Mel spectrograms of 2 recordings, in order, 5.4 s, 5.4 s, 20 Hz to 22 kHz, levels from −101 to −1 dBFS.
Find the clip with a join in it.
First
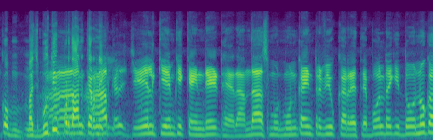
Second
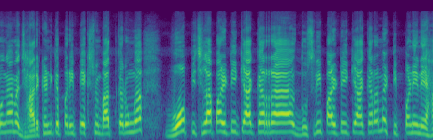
first; 1 cut; at 1.4 s

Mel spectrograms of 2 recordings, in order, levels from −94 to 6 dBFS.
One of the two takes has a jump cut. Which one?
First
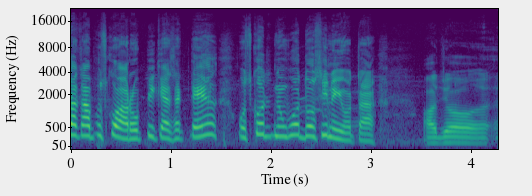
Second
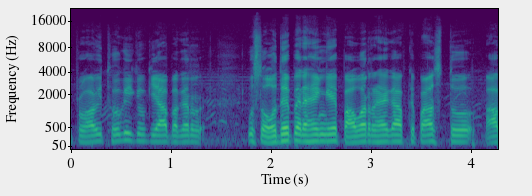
first; 1 cut; at 3.1 s

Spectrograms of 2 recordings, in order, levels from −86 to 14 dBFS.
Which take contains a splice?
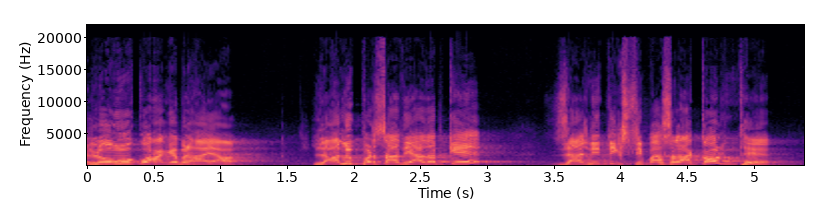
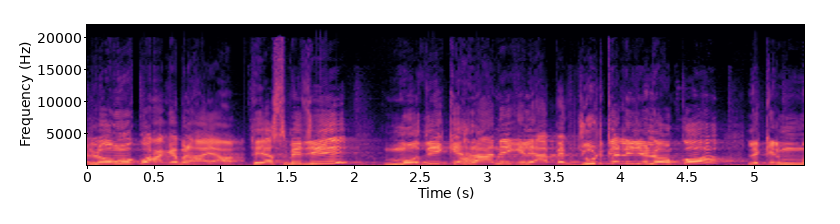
second; 1 cut; at 1.2 s

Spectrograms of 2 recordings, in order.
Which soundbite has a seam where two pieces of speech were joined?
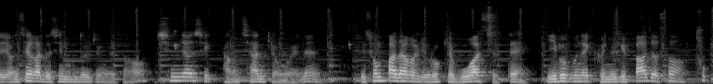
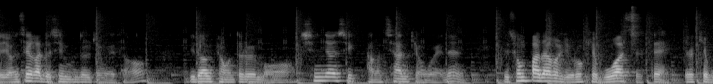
first; 2 cuts; at 1.5 s, 5.3 s

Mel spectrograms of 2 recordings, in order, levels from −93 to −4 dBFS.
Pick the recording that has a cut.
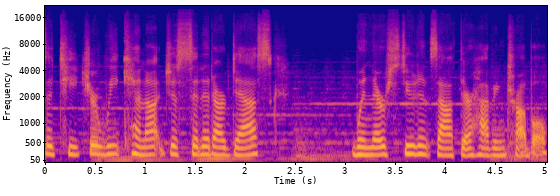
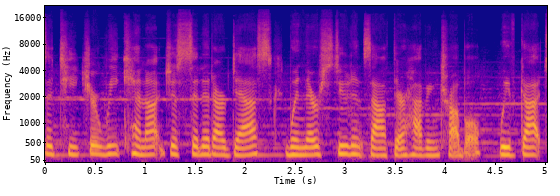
second; 1 cut; at 2.3 s

